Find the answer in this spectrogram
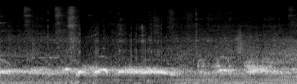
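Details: Captive breeding pair of spotted doves cooing: low, mellow hooted notes that run together in a steady, slightly wavering phrase, with faint room noise behind.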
